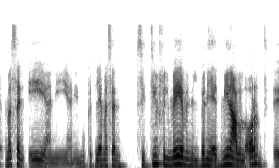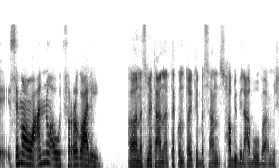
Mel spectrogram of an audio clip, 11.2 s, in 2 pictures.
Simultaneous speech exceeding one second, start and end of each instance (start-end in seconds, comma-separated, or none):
none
